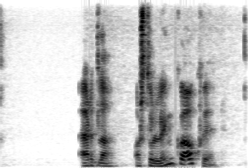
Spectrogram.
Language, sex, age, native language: Icelandic, male, 30-39, Icelandic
